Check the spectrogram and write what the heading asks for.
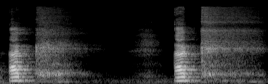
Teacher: آواز تو رک گئی میری کاف کی، لیکن ہوا مستقل جا رہی ہے، جاری ہے. تو continuation of breath but stopping of the sound. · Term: حرف المحموسہ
